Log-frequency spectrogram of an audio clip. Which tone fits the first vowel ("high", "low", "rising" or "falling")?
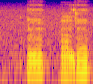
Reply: high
